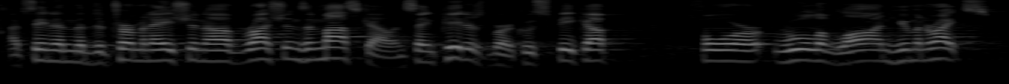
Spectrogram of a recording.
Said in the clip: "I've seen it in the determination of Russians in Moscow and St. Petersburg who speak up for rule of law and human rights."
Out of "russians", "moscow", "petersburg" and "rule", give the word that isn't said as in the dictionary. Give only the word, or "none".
none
